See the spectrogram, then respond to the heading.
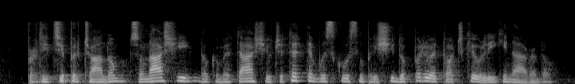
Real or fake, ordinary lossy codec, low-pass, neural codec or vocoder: fake; none; none; codec, 16 kHz, 0.5 kbps, X-Codec, WavLM features, trained on Multilingual LibriSpeech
